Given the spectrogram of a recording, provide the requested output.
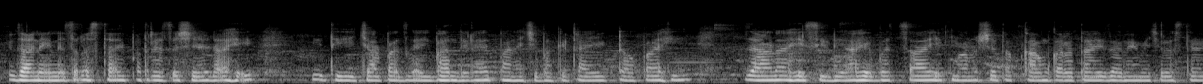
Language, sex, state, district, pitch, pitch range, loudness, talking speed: Marathi, female, Maharashtra, Solapur, 190 Hz, 185-195 Hz, -20 LUFS, 160 wpm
